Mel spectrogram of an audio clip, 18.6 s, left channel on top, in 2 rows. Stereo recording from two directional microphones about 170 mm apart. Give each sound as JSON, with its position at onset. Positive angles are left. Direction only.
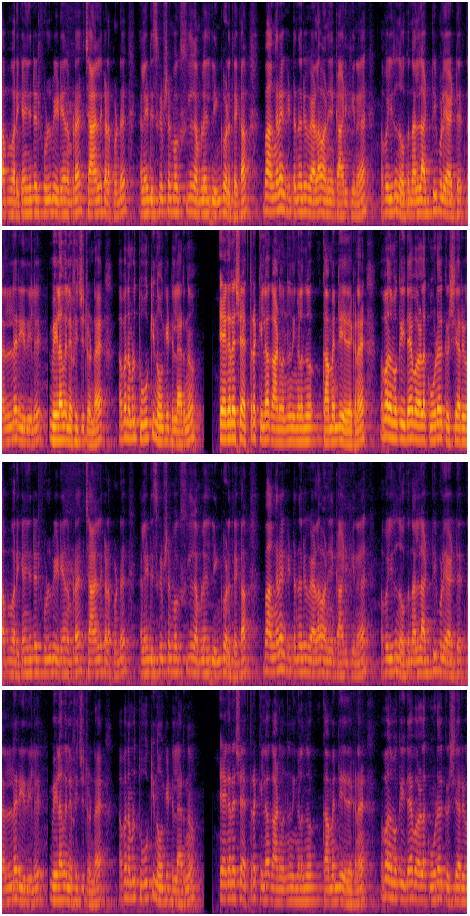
{"t": 0.0, "sound": "speech", "side_deg": 25}
{"t": 10.2, "sound": "a man's voice", "side_deg": 50}
{"t": 13.7, "sound": "a man's voice", "side_deg": 60}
